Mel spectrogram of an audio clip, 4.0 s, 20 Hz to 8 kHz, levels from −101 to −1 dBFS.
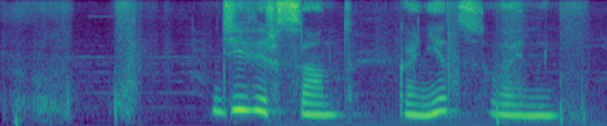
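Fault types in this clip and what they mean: Video or display buzz: A screen or video cable is leaking into the audio, giving a 60 Hz buzz at the picture's field rate with a grainy hash riding on top. It comes in at 1.73 s and runs to the end, sitting quietly, roughly 40 dB under the speech.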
